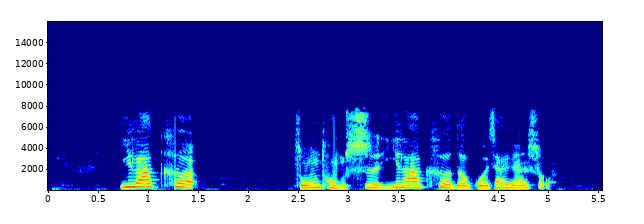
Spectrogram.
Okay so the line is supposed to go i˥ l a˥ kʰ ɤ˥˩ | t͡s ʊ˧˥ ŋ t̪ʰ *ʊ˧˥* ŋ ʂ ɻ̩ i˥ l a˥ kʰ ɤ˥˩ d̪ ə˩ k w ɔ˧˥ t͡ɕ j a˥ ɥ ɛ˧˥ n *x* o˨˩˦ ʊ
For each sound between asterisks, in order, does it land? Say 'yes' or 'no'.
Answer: no, no

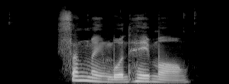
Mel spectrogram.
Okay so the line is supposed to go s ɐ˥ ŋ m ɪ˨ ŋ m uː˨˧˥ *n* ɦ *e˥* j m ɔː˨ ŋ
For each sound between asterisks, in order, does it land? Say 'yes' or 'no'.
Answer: yes, yes

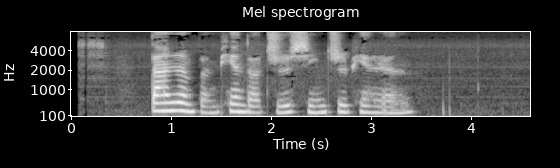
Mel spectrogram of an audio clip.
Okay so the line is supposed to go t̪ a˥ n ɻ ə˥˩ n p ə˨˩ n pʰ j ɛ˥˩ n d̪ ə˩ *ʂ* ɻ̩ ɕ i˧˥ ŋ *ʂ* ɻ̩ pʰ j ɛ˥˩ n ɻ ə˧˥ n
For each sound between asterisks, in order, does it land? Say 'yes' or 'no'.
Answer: no, no

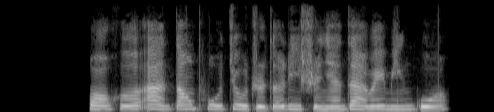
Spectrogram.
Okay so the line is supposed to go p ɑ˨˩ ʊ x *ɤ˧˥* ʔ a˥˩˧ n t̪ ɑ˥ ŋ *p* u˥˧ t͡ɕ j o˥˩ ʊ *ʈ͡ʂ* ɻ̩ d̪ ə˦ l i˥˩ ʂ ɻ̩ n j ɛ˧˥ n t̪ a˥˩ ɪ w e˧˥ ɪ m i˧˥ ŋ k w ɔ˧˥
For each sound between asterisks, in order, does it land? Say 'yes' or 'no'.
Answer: yes, no, yes

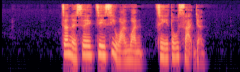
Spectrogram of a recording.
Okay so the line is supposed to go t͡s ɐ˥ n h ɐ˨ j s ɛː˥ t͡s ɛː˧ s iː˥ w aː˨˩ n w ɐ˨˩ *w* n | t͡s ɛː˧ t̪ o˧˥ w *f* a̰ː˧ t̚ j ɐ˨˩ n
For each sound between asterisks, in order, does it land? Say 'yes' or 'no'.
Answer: no, no

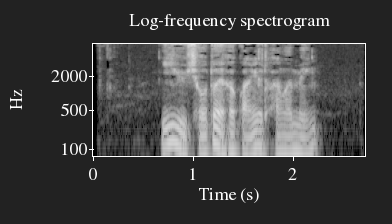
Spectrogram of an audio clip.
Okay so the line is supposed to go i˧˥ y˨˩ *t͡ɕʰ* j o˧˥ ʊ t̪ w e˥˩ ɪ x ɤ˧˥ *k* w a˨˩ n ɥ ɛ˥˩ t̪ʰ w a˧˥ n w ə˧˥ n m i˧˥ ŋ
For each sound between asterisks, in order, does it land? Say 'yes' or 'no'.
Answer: yes, yes

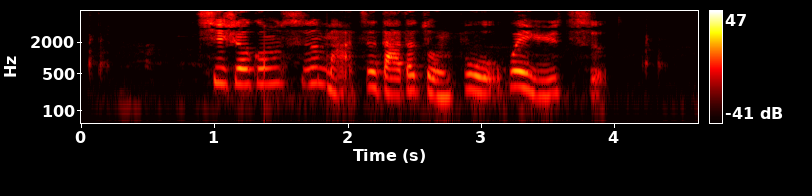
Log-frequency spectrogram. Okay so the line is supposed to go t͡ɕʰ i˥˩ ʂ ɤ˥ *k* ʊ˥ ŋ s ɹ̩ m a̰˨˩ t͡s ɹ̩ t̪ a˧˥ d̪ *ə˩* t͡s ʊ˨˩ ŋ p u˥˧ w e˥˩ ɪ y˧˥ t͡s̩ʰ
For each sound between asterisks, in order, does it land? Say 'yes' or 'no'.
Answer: yes, no

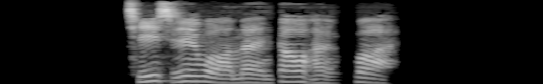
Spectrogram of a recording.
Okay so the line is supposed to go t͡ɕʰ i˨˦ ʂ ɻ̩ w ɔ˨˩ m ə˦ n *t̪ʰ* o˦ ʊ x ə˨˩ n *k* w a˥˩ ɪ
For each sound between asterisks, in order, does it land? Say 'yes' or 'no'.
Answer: no, yes

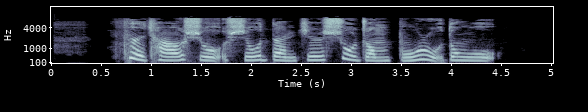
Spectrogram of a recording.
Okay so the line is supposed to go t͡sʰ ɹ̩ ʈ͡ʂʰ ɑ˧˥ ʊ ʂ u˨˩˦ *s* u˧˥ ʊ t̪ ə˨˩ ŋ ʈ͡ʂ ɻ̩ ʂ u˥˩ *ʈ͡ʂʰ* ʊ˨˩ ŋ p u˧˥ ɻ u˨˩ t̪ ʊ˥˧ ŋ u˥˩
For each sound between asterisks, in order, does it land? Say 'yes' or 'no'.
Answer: no, no

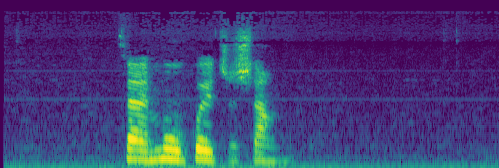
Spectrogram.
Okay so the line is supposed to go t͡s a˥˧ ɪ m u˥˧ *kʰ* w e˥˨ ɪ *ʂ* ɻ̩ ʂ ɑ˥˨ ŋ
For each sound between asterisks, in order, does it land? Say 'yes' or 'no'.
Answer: no, no

